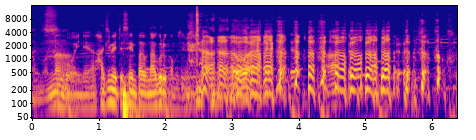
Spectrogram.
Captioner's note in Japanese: 笑い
